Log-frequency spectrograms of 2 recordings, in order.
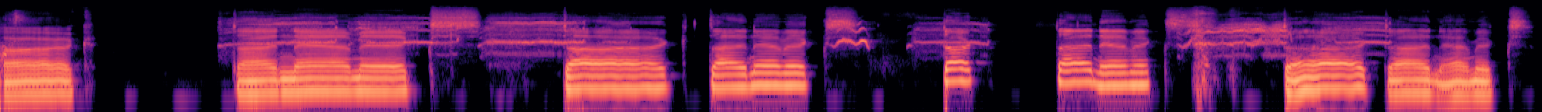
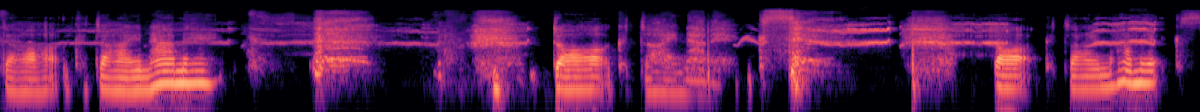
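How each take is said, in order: First: Put-on slow, drawn-out theme chant in a light British accent; amateur British accent, sung slowly as a jingle; British accent theme song. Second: Slow, drawn-out British title chant breaking into laughter; the real British accent version of the jingle, slow and giggly; proper British accent. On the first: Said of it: "you broke into a British accent". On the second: Acted. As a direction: intone the show name slowly in a native British accent, laughing between. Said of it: "do it in the proper British accent".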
